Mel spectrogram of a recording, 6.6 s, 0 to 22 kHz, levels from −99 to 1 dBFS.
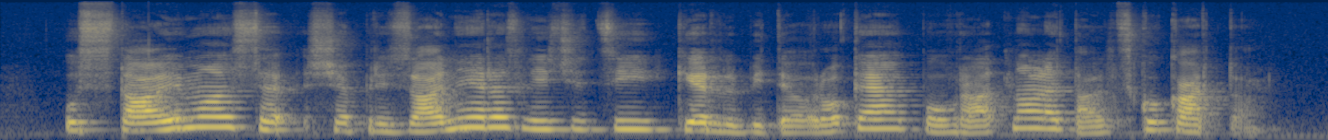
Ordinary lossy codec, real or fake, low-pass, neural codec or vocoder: none; real; none; none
